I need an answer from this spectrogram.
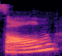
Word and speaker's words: Psalm: it's s it's a p is silent like in psychology so it's it's psalm um okay yeah it's psalm All right.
